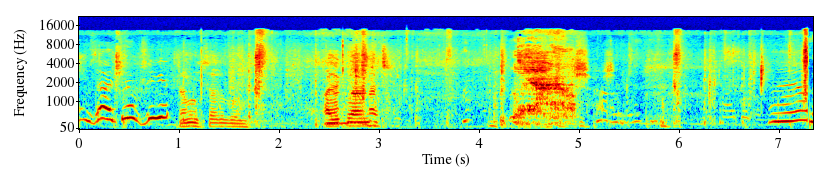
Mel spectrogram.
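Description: An elderly woman talks close by.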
